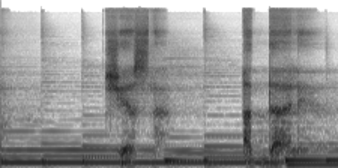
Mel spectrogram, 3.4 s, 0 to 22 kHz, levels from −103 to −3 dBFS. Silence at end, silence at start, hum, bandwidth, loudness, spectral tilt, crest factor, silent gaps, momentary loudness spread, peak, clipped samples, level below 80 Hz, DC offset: 0 s; 0 s; none; 18 kHz; -19 LUFS; -4 dB/octave; 18 dB; none; 10 LU; -2 dBFS; under 0.1%; -48 dBFS; under 0.1%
